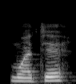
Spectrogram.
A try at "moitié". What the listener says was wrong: Moitié. Very good.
